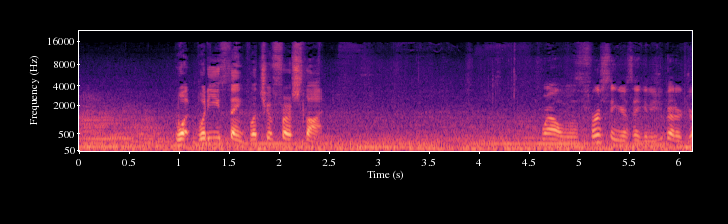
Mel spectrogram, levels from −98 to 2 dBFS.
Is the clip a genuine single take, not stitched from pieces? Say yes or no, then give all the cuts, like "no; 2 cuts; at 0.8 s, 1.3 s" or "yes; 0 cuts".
no; 1 cut; at 1.1 s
